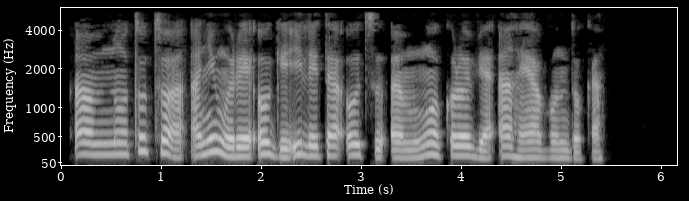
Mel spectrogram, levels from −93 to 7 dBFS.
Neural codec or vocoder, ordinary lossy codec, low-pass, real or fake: none; MP3, 32 kbps; 5.4 kHz; real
